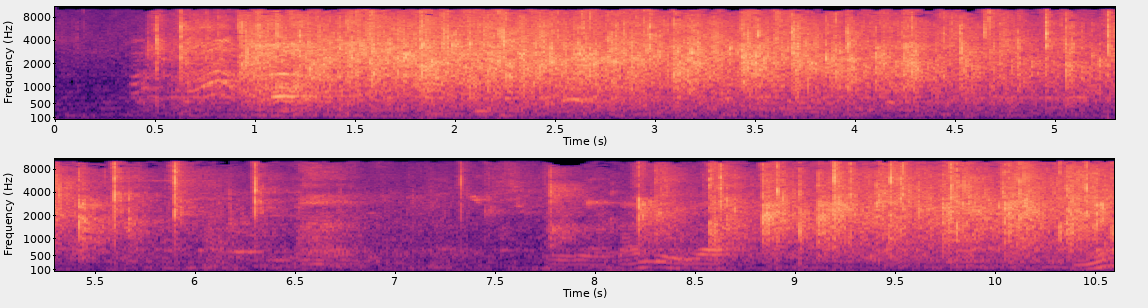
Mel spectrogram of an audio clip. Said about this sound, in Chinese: 您快别鼓掌了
